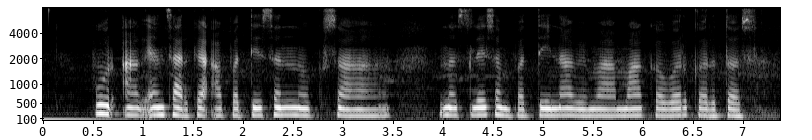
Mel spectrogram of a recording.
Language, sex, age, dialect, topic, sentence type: Marathi, male, 18-24, Northern Konkan, banking, statement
